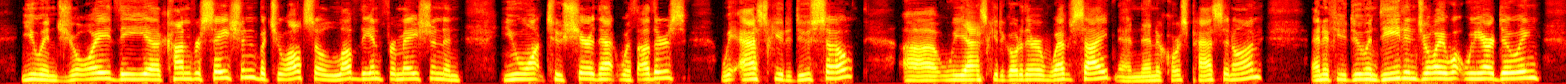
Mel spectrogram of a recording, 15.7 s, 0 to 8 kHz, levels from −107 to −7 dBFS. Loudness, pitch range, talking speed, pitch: -22 LUFS, 170-205 Hz, 190 wpm, 185 Hz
